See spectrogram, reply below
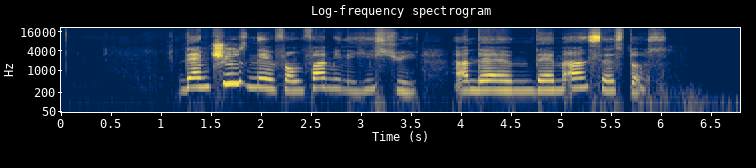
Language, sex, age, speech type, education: Nigerian Pidgin, female, 15-29, spontaneous, tertiary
